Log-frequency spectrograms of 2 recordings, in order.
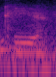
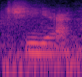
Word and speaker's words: Gia: pribadi si karakternya yaitu Gia yaitu Jia Aku bingung banget Mau ngomongin Gia atau Jia kalau di Indonesia pasti bacanya Gia cuma kemarin aku tanya sama penulisnya dan dia bilang panggilannya adalah Jia yang paling aku suka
